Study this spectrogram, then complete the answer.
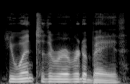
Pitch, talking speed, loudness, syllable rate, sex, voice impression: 115 Hz, 325 wpm, -17 LUFS, 6.9 syllables/s, male, very masculine, very adult-like, very middle-aged, very thick, tensed, very powerful, slightly dark, very hard, clear, fluent, cool, very intellectual, sincere, very calm, slightly friendly, slightly reassuring, unique, elegant, slightly wild, slightly sweet, kind, modest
